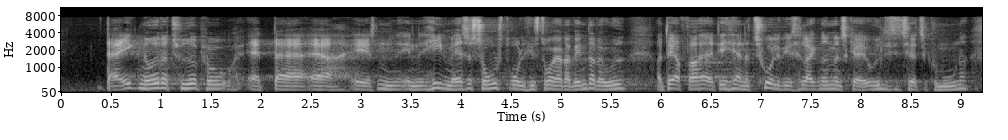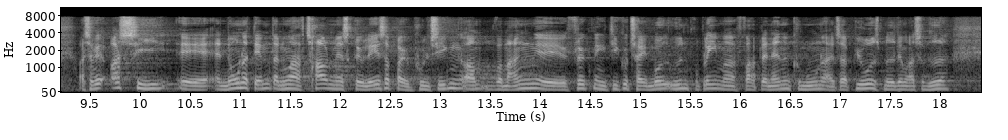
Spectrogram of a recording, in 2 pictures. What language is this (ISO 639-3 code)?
dan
